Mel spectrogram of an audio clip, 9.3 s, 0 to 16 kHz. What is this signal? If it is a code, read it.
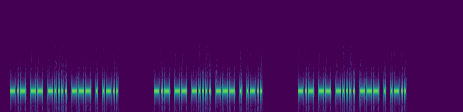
Morse code, heard as a keyed tone, about 36 wpm, 700 Hz. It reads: KM6OEL KM6OEL KM6OEL
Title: USA Call Signs - 6 Characters - Repeated 3x - 35wpm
